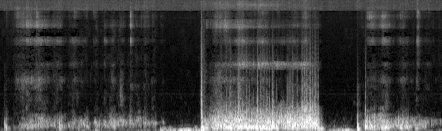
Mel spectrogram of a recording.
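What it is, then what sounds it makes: Wooden tree slice tapped and scratched. A solid wooden tree slice coaster with bark is held flat while its top is tapped and scratched with long nails, giving low, dull knocks and scraping. A quick run of taps opens the clip, then a louder, steady scratching sound builds in the middle before the tapping returns toward the end.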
